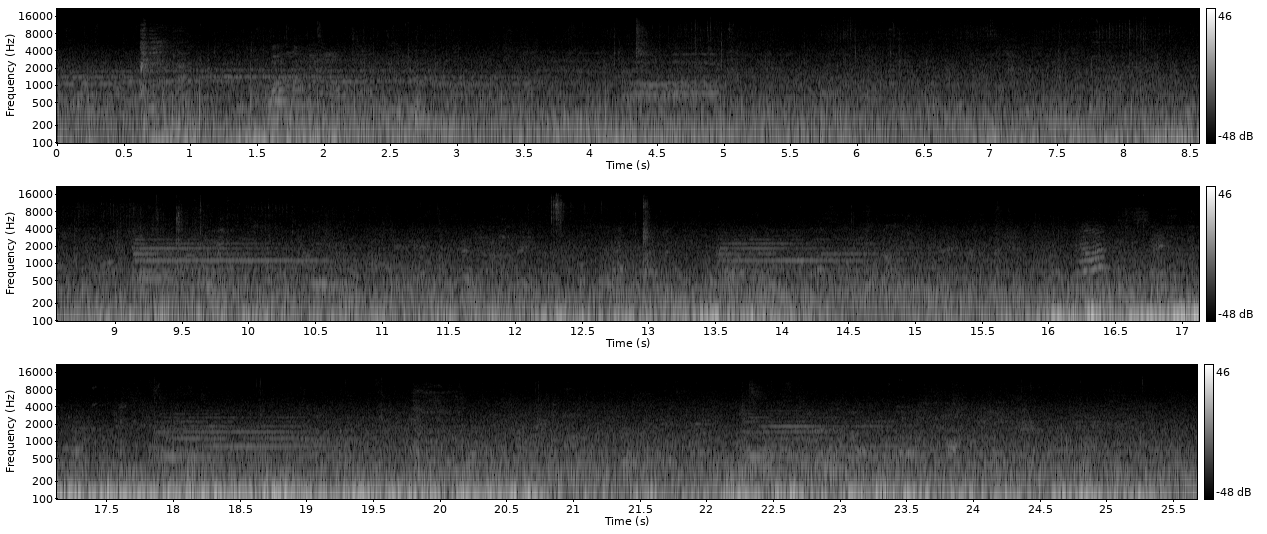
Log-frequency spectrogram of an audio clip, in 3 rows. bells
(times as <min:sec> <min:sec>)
0:09.1 0:11.3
